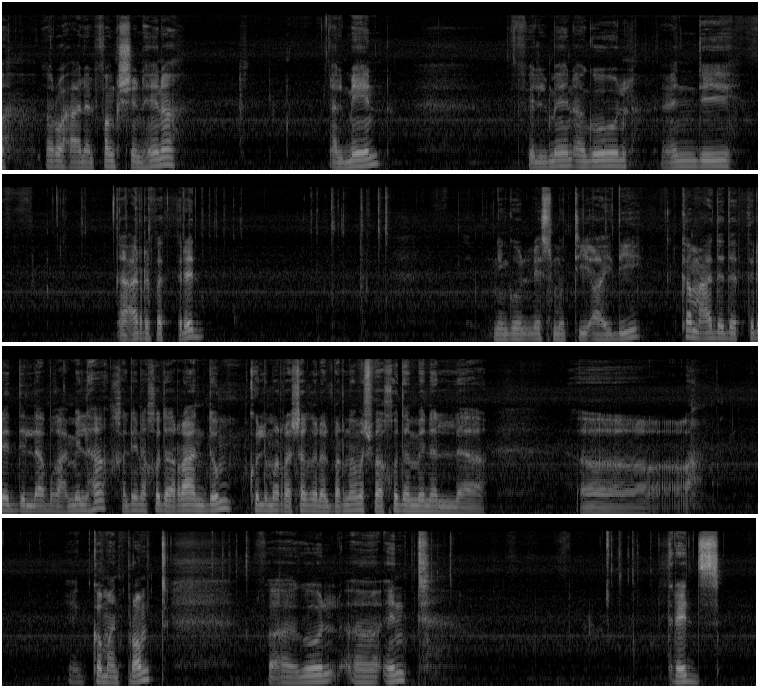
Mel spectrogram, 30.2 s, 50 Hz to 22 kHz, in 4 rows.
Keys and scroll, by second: 5.0 Return, 5.5 Up, 6.4 Tab, 8.4-11.3 typing, 12.4-13.5 typing, 24.6 Escape, 24.9 typing, 26.4-27.4 typing, 28.5-29.9 typing.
